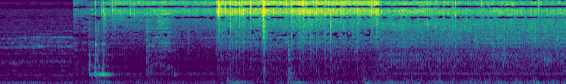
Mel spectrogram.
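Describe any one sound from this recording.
Shallots sizzle in a hot pan.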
